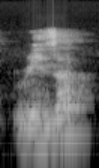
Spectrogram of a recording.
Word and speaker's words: RZA: actually get into the 's head how you pronounce it RZA yeah into his head and you know you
